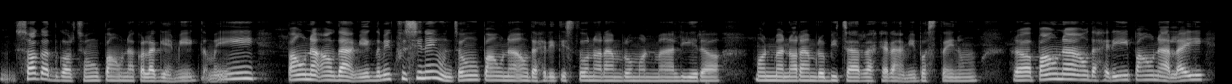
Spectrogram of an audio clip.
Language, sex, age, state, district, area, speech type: Nepali, female, 45-60, West Bengal, Darjeeling, rural, spontaneous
